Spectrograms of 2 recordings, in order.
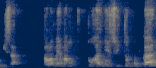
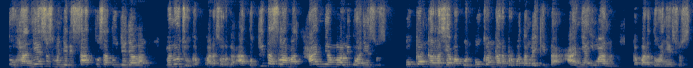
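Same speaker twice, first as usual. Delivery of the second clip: higher, insistent pulpit delivery; emphatic preaching; 5 semitones higher than usual. Real, not acted. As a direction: proclaim it with conviction to the congregation. Preacher declaring doctrine.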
